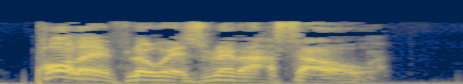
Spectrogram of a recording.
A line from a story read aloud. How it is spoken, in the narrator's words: the interrogator spat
